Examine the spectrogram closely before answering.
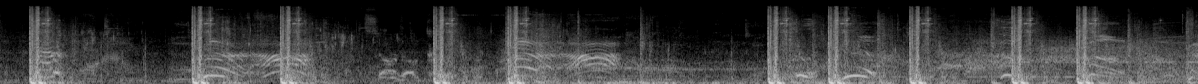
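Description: Single rifle shots fire one at a time, each followed by a ringing echo.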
